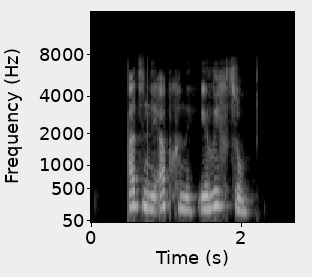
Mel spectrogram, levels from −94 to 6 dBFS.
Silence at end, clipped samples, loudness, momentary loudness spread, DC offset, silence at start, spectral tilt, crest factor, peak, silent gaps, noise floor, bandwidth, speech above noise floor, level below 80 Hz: 0.65 s; under 0.1%; -33 LUFS; 8 LU; under 0.1%; 0.45 s; -6 dB/octave; 18 dB; -16 dBFS; none; -84 dBFS; 7.6 kHz; 52 dB; -72 dBFS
